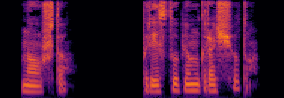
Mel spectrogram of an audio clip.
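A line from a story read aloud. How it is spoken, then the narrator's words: Cold smirking. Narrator (Russian): холодно усмехнулся Лемар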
